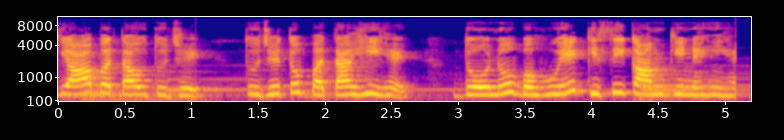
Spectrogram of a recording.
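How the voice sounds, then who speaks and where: A woman acts out melodramatic women of a quarrelling household in an animated story. The voice is very high and piercingly bright, with slow, exaggerated delivery over background music. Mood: scornful, complaining. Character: scheming, grumbling mother-in-law and her young daughters-in-law.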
